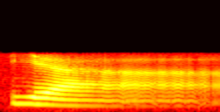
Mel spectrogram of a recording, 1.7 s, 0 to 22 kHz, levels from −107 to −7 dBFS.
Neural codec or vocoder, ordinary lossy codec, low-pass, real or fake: none; none; 3.6 kHz; real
